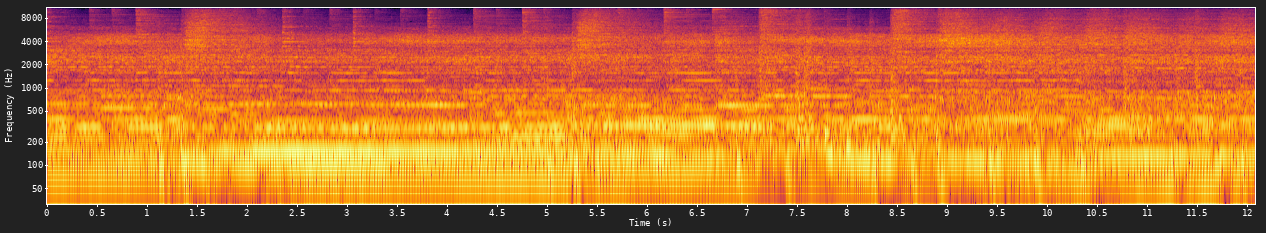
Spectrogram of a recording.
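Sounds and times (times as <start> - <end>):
distorted electric guitar: 0.0 - 12.0
drum kit: 0.0 - 12.0
electric bass: 0.0 - 12.0.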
